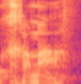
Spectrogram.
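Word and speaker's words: חמה: So to kind of give you an idea, the sun is called in Hebrew Chama, which is transliterated H-A-M-M-A, Chama. All right, Chama.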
